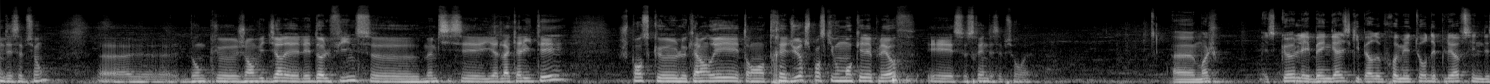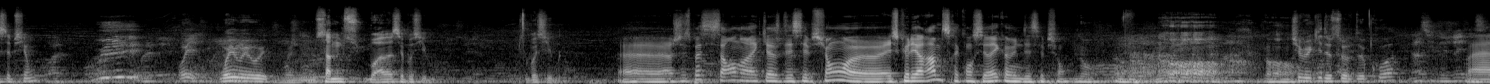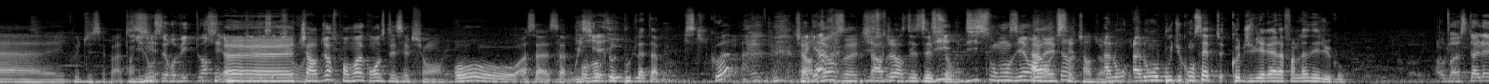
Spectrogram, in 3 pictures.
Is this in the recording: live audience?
yes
